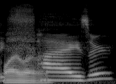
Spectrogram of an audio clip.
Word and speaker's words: Pfizer: Pfizer, ça s'écrit avec un P, mais tu le prononces pas vraiment, là. – C'est Pfizer.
